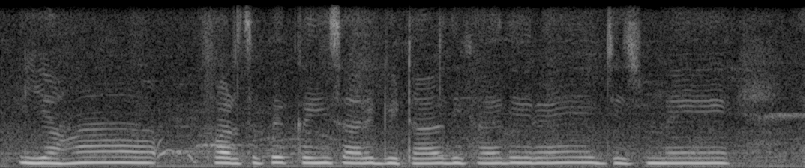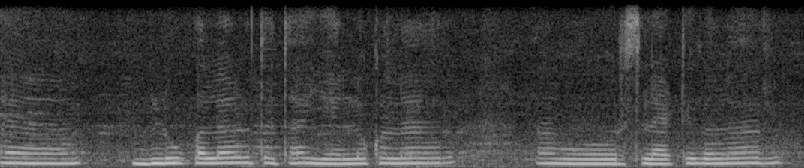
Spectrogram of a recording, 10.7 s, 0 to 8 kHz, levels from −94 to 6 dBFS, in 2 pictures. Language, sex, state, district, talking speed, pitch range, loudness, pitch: Hindi, female, Bihar, Jamui, 115 wpm, 235-250 Hz, -26 LUFS, 245 Hz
